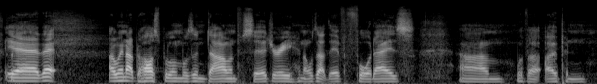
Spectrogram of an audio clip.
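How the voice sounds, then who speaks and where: A man in his thirties, a guest telling stories in a relaxed, rambling way with frequent restarts. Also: mid-range voice, fast, clean tone. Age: 30s. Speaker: guest, CrossFit athlete and coach. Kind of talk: casual podcast interview.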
